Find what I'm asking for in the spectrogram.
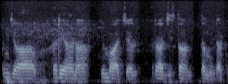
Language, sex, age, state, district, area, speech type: Punjabi, male, 30-45, Punjab, Rupnagar, rural, spontaneous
